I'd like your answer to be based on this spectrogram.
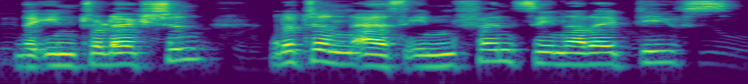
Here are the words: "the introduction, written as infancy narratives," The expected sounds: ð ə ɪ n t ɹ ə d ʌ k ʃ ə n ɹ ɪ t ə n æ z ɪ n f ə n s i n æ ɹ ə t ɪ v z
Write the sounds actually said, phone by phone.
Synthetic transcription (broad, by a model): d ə ɪ n t ɹ ə d ʌ k ʃ ə n ɹ ɪ t ə n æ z ɪ n f ə n s i n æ ɹ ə t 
